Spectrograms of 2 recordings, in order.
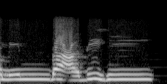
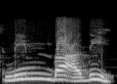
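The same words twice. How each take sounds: First: बादिही with a long, held "hee"; joining form. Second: Chanted, बादी closing on a breathed "ih"; stopping form. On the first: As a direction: draw out the last vowel of बादिही. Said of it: "आगे मिलाएंगे तो कैसे पढ़ेंगे?". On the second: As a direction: stop at बादी, without a long last vowel. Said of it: "इस तरह रुकेंगे". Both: Shown as a demonstration.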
